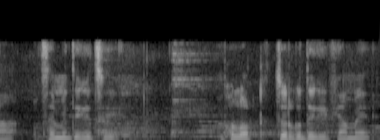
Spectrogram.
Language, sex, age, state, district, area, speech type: Odia, male, 18-30, Odisha, Nabarangpur, urban, spontaneous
